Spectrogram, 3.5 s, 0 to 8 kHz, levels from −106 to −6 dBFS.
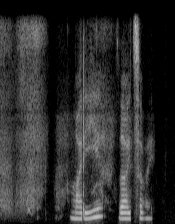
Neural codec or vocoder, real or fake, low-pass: none; real; 7.2 kHz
